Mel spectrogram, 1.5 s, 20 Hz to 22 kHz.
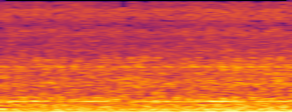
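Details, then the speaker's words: Engine after new plugs and wires, no smoke, 30 psi oil pressure, choke on: low, uneven idle with a wobble, easily stalled with the idle stop and dies if the choke is opened; rough idle. "down here, the idle stop... I can just about stop it in its tracks, and that's all with the choke on. If I open the choke, it dies."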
